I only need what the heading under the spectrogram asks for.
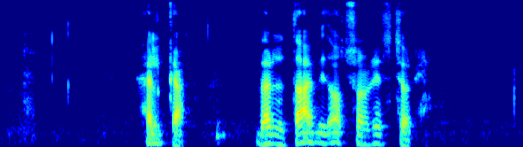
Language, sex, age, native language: Icelandic, male, 60-69, Icelandic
